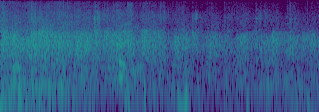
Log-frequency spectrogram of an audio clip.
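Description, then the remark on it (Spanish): Steady audience applause welcoming a guest actor who reads poetry fills the whole stretch, a dense hiss of many hands clapping at an even level without pause, with no clear speech standing out. “Un aplauso.”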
